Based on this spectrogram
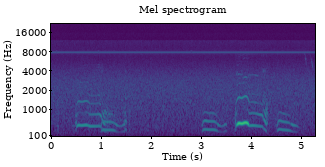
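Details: Pair of Eurasian eagle-owls at golden sunset, caught by a camera trap: a series of harmonic, hoarse calls, each holding steady and then sliding downward, in two bursts of about three calls, one louder than the rest.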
